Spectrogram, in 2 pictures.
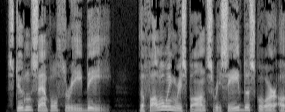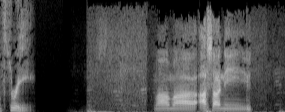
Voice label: japanese convo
